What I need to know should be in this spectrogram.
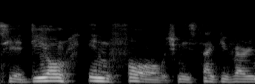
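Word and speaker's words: diolch yn fawr: or thanks deal or as it says here deal in four which means thank you very much another good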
